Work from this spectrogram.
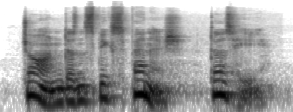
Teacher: My voice went down at the end with does he? Because I am sure he doesn't speak Spanish, but it would be great if you could confirm this with me. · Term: Falling intonation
